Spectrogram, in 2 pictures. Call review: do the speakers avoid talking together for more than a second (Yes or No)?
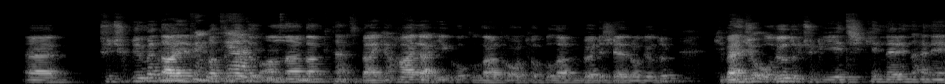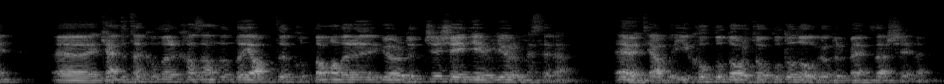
No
